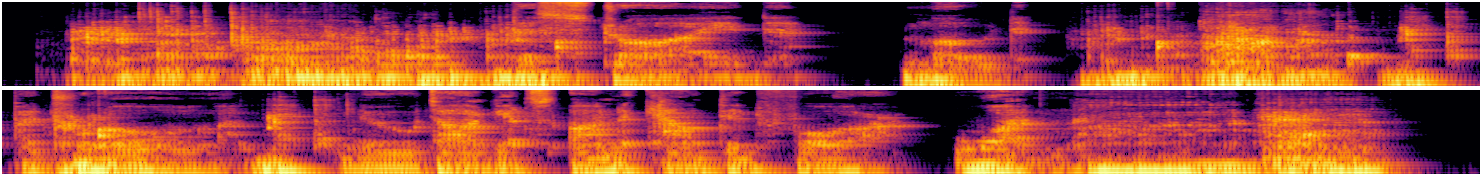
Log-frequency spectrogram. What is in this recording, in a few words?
Radio; Warper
